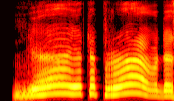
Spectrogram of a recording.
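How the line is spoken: Hollow, muffled voice. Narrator (Russian): сказал герцог Анжуйский таким глухим голосом, что король и Шико должны были прислушиваться к словам его с удвоенным вниманием

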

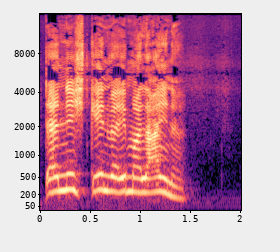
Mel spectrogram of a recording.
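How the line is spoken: Bellowed from outside. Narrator (German): brüllt Krümner draußen

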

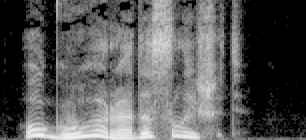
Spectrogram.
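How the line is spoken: Cooing. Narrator (Russian): проворковала она

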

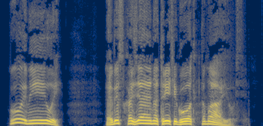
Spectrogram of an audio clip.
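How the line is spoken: Dreary voice. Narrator (Russian): унылым голосом отозвалась она

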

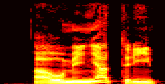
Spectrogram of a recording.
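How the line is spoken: Triumphant declaration. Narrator (Russian): победным тоном заявил Сидни

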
